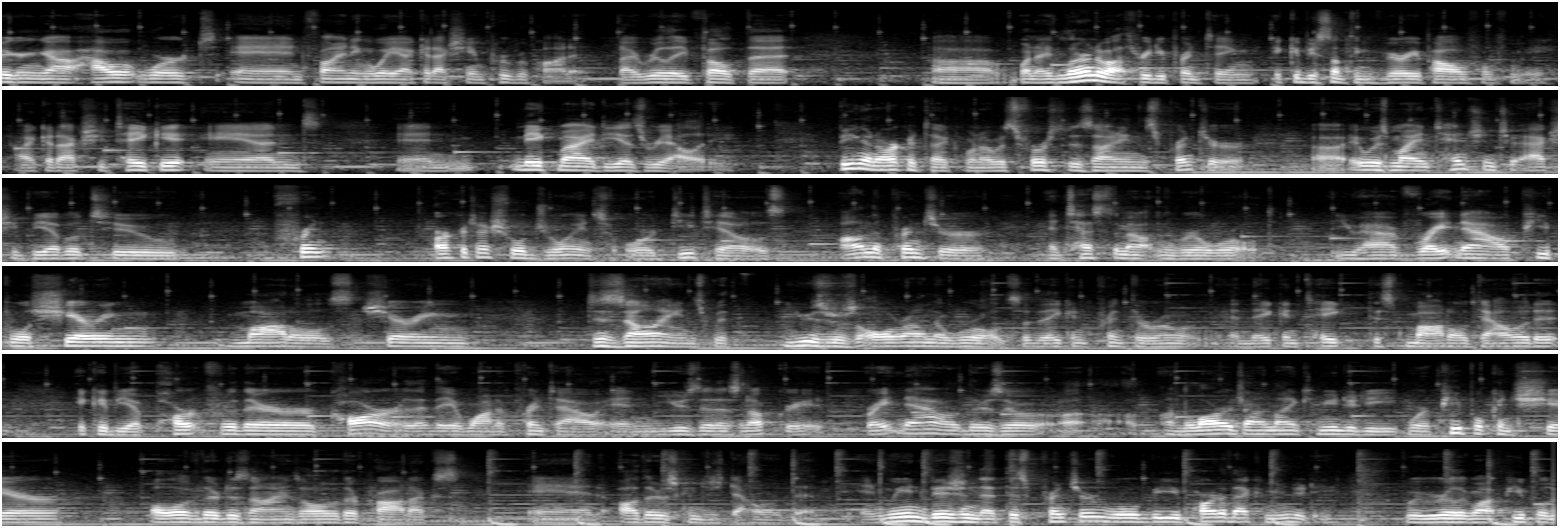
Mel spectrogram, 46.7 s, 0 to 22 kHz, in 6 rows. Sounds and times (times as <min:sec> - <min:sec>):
Speech: 0:00.0 - 0:04.0, 0:04.7 - 0:25.7, 0:26.3 - 0:46.6
Music: 0:00.0 - 0:46.6.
